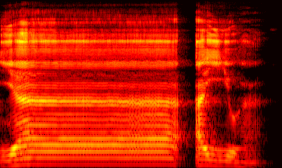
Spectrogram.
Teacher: Yang pertama, kita harus membaca panjang lafadz ya ayyuha. Ya, tidak boleh ya ayyuha, kurang panjang. Panjangnya 2,5 alif. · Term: mad jaiz munfasil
